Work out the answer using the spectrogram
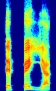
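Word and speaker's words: tepeat: palabra que es tepat Aquí hay una e y una a por lo tanto hay que meter como una y a la hora de pronunciar verdad tepeyat tepeyat tepeyat es la creciente e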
